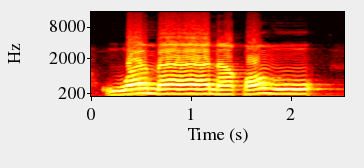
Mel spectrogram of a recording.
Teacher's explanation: wa ma panjang 2 harakat, naqamu pendek, mu-nya dibaca 2 harokat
